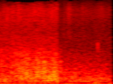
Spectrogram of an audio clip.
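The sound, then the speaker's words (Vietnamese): Faint, steady hiss of thunderstorm rain, with a low rumble of thunder underneath that drops away about halfway through, leaving only the rain. “Trời chẳng hiểu sao bắt đầu đổ mưa, sấm sét cứ đùng đùng đoàng đoàng.”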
